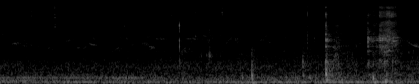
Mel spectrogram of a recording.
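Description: Quiet backyard ambience with a few faint bird chirps, then a couple of brief knocks and rustles near the end.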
